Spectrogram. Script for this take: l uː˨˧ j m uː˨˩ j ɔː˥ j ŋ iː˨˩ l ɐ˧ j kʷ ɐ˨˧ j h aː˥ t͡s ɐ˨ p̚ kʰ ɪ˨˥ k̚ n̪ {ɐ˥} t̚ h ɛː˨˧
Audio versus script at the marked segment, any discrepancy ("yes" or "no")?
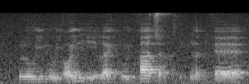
no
